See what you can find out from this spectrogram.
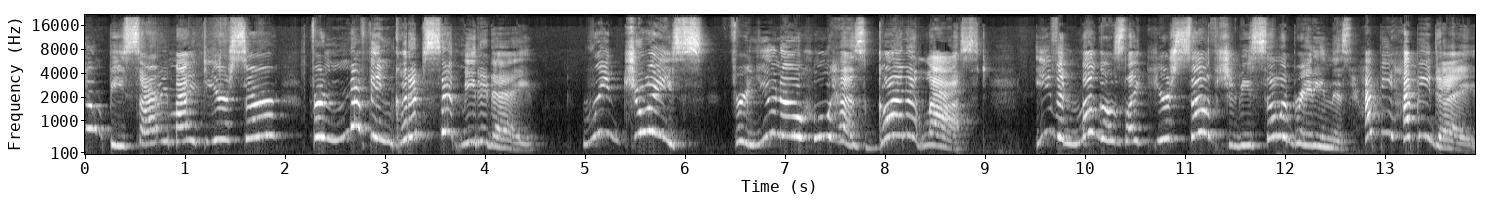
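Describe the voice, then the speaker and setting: A woman uses a put-on character voice, squeaky and extremely high, with very wide pitch swings. She speaks in a raised, projected voice at a fairly slow pace. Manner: delighted, gushing.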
